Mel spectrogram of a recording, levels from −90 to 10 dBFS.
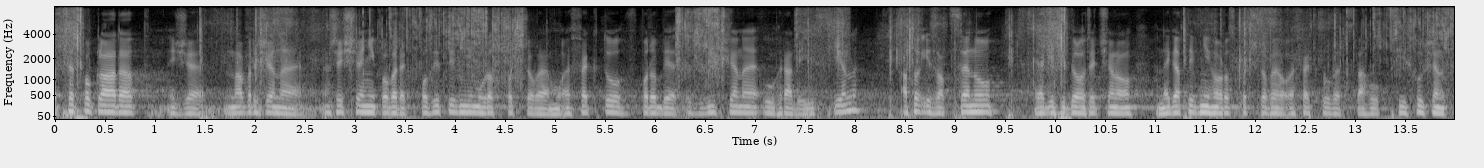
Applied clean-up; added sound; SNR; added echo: none; Tearing; 12 dB; none.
